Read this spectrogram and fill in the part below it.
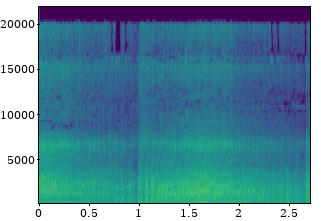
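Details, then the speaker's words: Yamaha R15 motorcycle idle surging up and down with no throttle input; fault found to be a failing regulator rectifier, replaced with a new one. "Lihat, mesinnya bergetar karena kita menggunakan mesin yang lama. Ini sedang melonjak, teman-teman. Jadi, bahkan tanpa memainkan pedal gas pun, mobilnya sudah bermasalah."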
